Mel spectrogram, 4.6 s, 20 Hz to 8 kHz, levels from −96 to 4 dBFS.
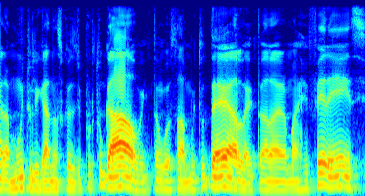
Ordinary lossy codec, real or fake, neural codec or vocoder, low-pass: none; real; none; 7.2 kHz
